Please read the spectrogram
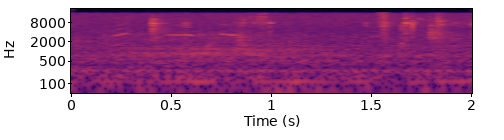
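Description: Steady low background hum with a few faint light clicks.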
